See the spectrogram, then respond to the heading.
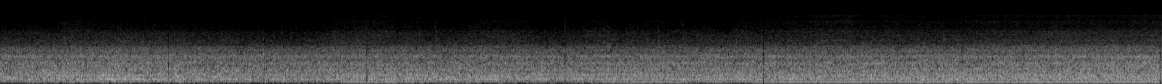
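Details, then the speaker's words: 2004 Nissan Quest under way: cabin drone, then a metallic buzzing grinding rises when accelerating to about 2,000 rpm; per a Nissan bulletin, likely cracked front and rear exhaust support brackets. "I found out found out that there's actually a PSP from Nissan that talks about the front and rear support bracket that holds the exhaust that may be cracked"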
